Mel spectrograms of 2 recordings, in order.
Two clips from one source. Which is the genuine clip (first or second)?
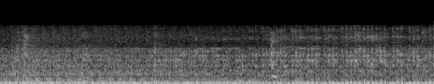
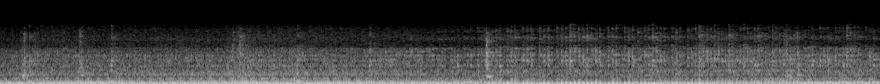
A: second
